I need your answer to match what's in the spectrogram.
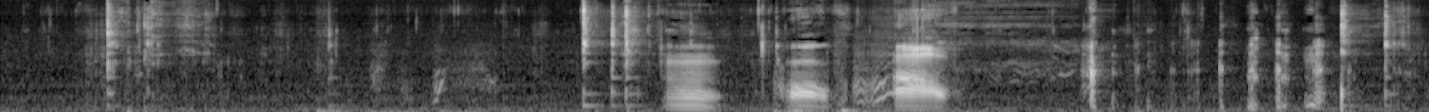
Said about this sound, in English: Actually, you know, if you could just give me, like, just some chewing noises for a while, I'll build a noise profile around that, and then I'll filter that out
